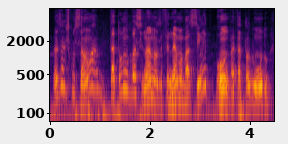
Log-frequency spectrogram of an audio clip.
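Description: A man commenting on a radio talk show in a wry, relaxed way. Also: sits high, quick pace, soft background music. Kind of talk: casual debate.

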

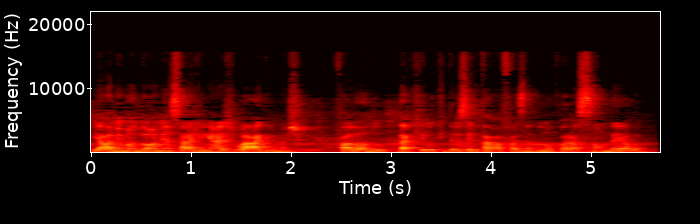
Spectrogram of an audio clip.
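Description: A Brazilian woman with a Brazilian Portuguese accent speaks in a devotional live stream for women. She is frank, informal and openly emotional, and her mid-pitched voice rings in a roomy space. Faint music plays behind her. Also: fast. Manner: candid, informal, emotionally expressive.

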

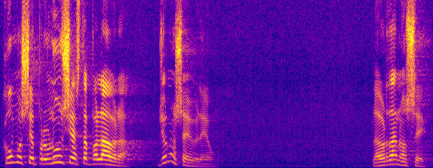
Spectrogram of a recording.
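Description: A middle-aged male pastor delivers a sermon in a notably high voice. He preaches emphatically, dropping to quiet asides and then rising to loud declarations. His voice rings with the long reverb of a large hall. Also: huge pitch swings, normal speed.

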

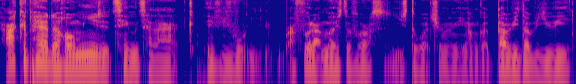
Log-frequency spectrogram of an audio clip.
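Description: A man's voice: lowish voice, fairly quick, mellow, no room sound, clean studio sound. A young man with a London roadman accent talks casually in loose, slangy street language, often repeating his phrases. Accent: London roadman, Multicultural London English. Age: young adult. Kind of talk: casual conversation about music.

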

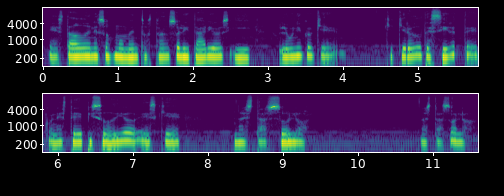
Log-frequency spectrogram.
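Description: A young woman talks into her podcast mic in a mellow, somewhat high voice with a gravelly fry at the ends of phrases. She speaks softly and intimately, often sinking to a breathy near-whisper. She repeats key words to reassure her listeners, and faint music plays underneath. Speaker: podcast host. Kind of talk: casual motivational podcast monologue.

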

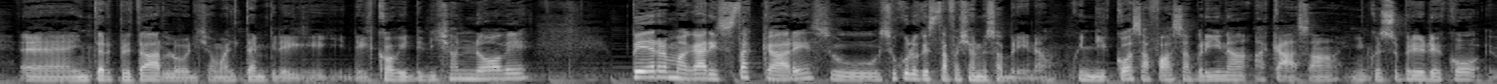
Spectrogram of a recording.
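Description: Male host, mid pitch, halting with fillers, faint music underneath. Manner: hesitant, filler-heavy links. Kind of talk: casual radio-style hosting.

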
